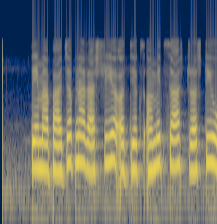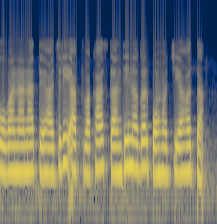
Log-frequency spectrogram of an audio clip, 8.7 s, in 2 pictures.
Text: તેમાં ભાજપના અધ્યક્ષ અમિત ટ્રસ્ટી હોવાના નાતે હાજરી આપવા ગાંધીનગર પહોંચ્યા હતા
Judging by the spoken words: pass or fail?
fail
